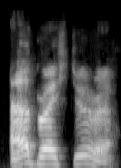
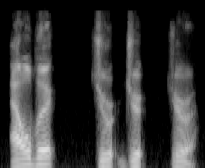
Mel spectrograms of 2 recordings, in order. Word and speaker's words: Albrecht Dürer: Now, how do you pronounce his name? Because my Australian ruins everything. Albrecht Dürer. Albrecht Dürer.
